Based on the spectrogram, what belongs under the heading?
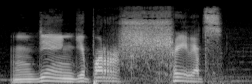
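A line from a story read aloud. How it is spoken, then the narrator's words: Hissing. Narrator (Russian): шипел низенький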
